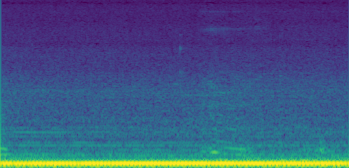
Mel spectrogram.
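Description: Steady low rumble of a city bus standing with its engine idling, heard from the driver's seat inside the cabin.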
